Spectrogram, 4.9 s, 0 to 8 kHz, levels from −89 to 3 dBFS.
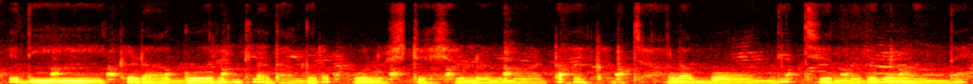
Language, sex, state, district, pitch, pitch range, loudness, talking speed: Telugu, female, Andhra Pradesh, Manyam, 190 Hz, 180-200 Hz, -19 LUFS, 160 wpm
